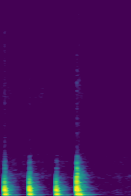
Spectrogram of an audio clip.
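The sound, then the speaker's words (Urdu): Four sharp knocks of a walking stick against a door, evenly spaced and loud, each one short and quickly fading, with no voices. “حضرت نے اپنی دست مبارک میں جو چھڑی تھی اس سے دروازہ کھٹکھٹایا”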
